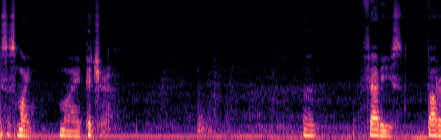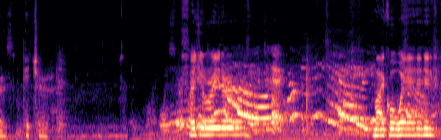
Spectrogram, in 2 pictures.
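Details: Vlogger with aphasia after a stroke, speaking in their own daily-life vlog; aphasia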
